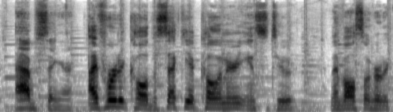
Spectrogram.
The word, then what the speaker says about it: Absenger: But it is the correct pronunciation of your name is, but the last name, the family name? Absenger. Absenger.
